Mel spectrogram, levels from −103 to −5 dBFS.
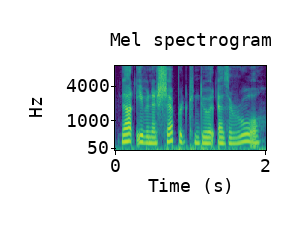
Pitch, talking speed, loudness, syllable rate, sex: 185 Hz, 295 wpm, -21 LUFS, 6.9 syllables/s, female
